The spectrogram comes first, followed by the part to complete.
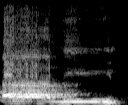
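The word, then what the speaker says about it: آمين: Jangan salah bacanya, Pak. Bu, ada yang baca amin? Ada yang baca amin yang benar. Amin. Jangan ditasdidkan mimnya. Amin.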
